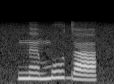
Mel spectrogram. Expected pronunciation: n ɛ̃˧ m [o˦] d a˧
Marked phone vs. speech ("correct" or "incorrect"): correct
